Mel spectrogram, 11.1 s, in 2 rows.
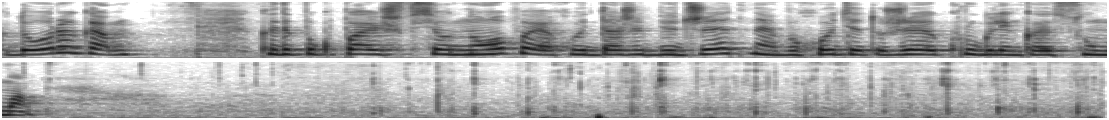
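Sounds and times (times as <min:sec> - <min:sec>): chewing pasta: 0:05.6 - 0:11.0
wet mouth clicks and smacks: 0:05.6 - 0:11.0.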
